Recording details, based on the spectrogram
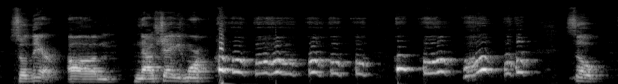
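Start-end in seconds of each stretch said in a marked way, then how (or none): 2.2-3.7 much higher falsetto giggle; real laugh up high; high squeaky laugh. Real, not acted. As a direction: cracks up in the high voice. Laughing at own impression.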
